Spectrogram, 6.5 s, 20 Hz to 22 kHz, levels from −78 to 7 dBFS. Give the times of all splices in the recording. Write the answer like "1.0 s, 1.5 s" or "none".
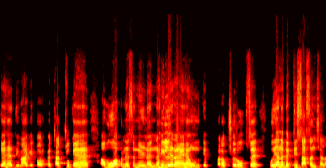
none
